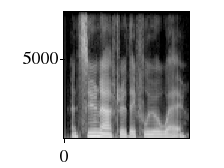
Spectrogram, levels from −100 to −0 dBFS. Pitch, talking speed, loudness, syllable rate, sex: 175 Hz, 215 wpm, -18 LUFS, 5.4 syllables/s, female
